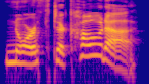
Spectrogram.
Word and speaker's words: North Dakota: Once again, we're stressing the second word, and in this case, it's on the second syllable. North Dakota. North Dakota.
